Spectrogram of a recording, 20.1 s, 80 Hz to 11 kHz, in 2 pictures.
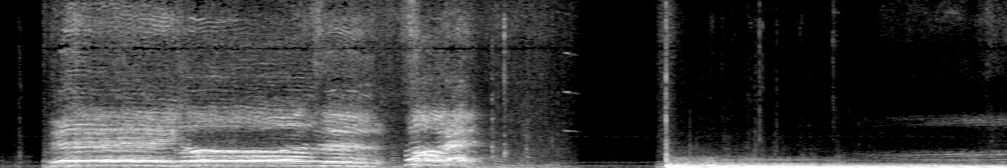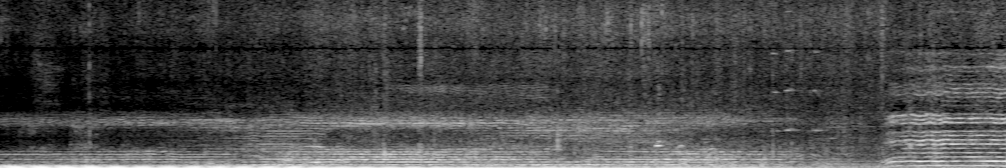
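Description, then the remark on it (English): A large Japanese Buddhist temple bell is struck once for New Year, part of the Joya no Kane ritual of 108 strikes. Its deep, booming hum lingers and slowly fades with a pulsing waver, after a few seconds of wavering, voice-like tones and a brief silence. “So what you heard there, that happens 108 times after, um, you know, around the New Year, and it's ringing a bell for all of the evil thoughts that humans have.”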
